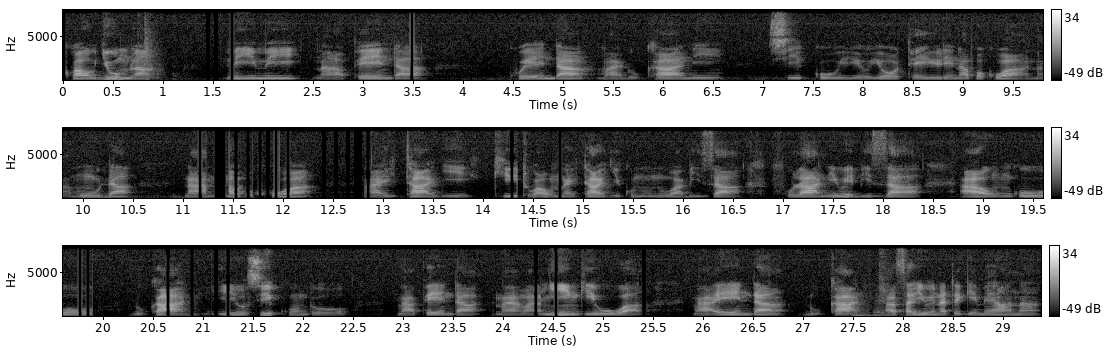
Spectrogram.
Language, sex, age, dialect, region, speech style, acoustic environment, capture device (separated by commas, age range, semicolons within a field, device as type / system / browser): Swahili, male, 18-24, Tanzania - Dar es Salaam, Tanzania, happy; relaxed; focused, silence; nature, mobile / Linux / Chrome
